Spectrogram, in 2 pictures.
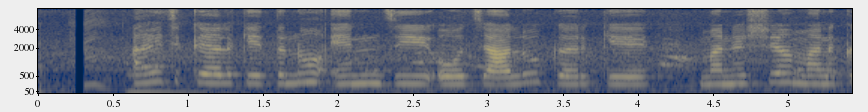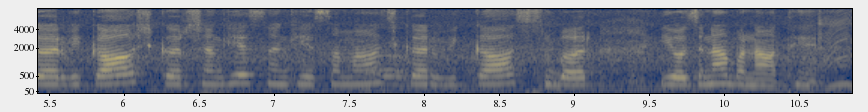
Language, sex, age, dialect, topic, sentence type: Chhattisgarhi, female, 25-30, Northern/Bhandar, banking, statement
